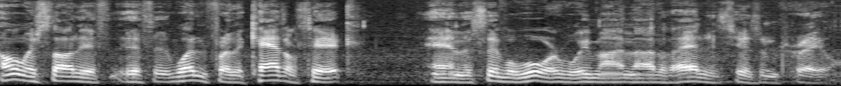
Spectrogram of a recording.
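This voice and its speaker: Over background music, a man talks at a moderate pace. His pitch is medium, with ordinary variation. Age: 80s+. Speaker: local historian. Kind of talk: storytelling talk at a dedication.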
